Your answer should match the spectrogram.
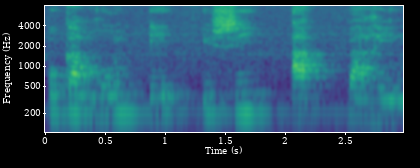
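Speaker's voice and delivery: ordinary talk, nothing marked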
